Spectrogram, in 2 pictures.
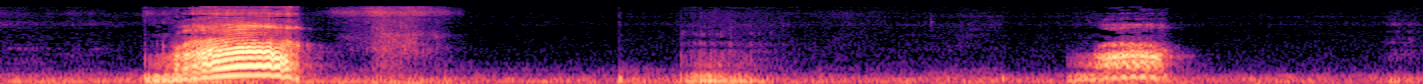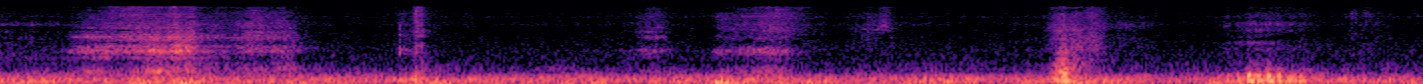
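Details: A house cat, female, meows loudly once with a bending, arched tone, then gives a few quieter, shorter mews spread over ten seconds in a quiet indoor room.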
